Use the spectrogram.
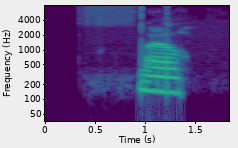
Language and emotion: Russian, neutral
